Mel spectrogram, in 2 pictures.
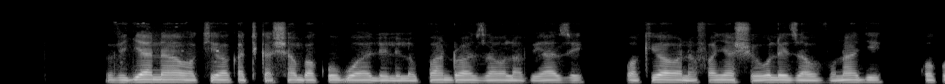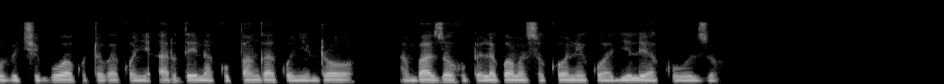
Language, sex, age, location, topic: Swahili, male, 18-24, Dar es Salaam, agriculture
